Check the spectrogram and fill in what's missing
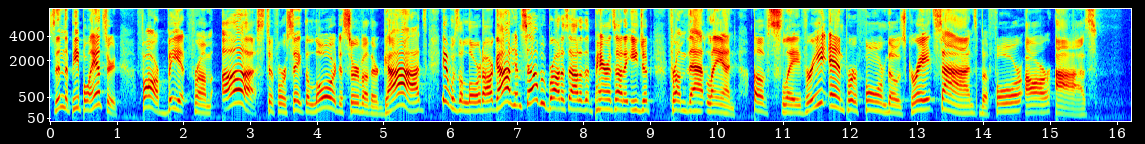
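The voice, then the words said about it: Put-on southern accent. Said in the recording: “it sounds better if I say it with a southern accent”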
